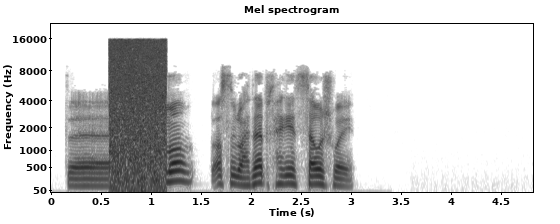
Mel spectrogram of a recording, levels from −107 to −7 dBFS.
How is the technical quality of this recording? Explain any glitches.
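The recording has one clear glitch. From 0.58 to 1.15 s, samples built from the wrong bytes turn the speech into loud, harsh broadband noise: byte misalignment promotes the rapidly changing low bits to the top of each value. On a spectrogram this shows as a flat, full-band wash, and the waveform becomes a dense block.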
